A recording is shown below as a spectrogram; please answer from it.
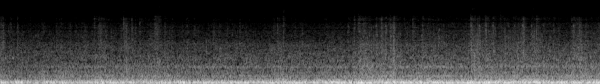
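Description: Heavy truck driving on a rough unpaved mountain road, heard from inside the cab: a steady low engine and road noise with light rattling of the cab.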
